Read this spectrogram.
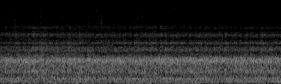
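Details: Roughly 60-year-old army mountain stove (owned since 1972), heating a cup of water: steady, even hissing roar with no sputter or surging; normal clean burner roar.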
